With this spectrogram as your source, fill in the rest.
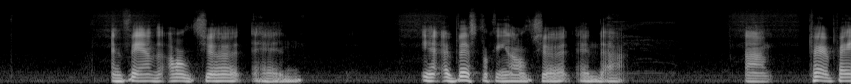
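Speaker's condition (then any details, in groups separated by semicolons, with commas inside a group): Muscular dystrophy; uses wheelchair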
